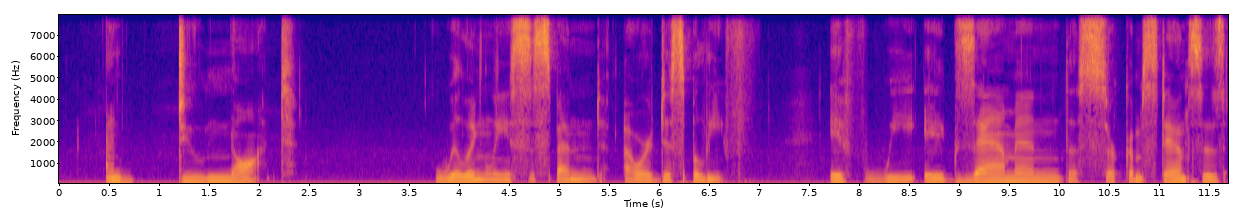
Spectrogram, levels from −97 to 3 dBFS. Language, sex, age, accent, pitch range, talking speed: English, female, 40-59, American, 120-170 Hz, 60 wpm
